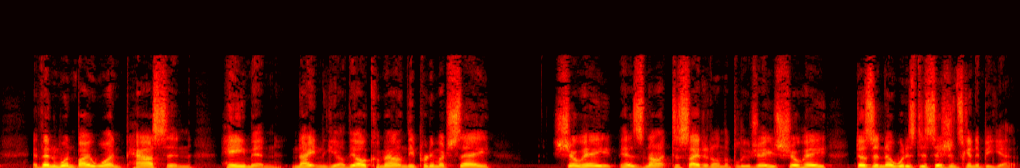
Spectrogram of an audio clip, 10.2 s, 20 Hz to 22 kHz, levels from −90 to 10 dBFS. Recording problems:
garbled, watery; slightly; nothing above 14.5 kHz

